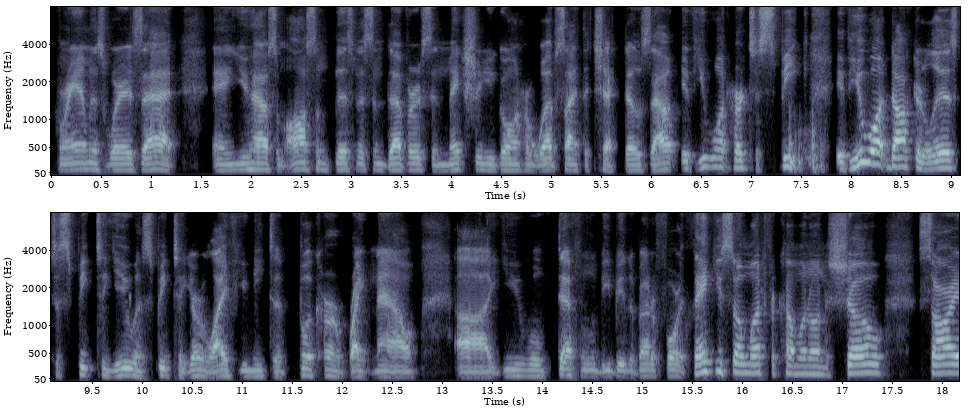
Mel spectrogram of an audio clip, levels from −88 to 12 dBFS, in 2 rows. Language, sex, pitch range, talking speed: English, male, 105-130 Hz, 235 wpm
